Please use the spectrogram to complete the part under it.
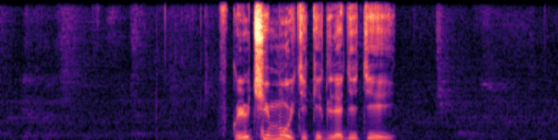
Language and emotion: Russian, neutral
